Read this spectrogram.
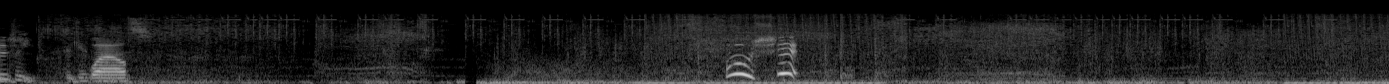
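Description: An energy gun fires in rapid bursts.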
